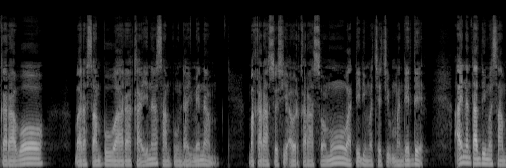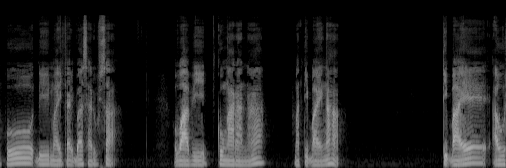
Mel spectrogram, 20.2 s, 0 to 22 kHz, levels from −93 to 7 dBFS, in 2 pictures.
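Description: From start to finish the speech has a bright but synthetic-sounding top end, with s sounds coming out gritty and lispy, and nothing above 19.5 kHz. That's likely HE-AAC compression at a low bitrate, around 20 kbps, rebuilding the treble from copied lower bands.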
